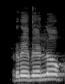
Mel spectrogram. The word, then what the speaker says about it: reveló: Entonces la palabra de Dios dice, pongan mucha atención, dice, reveló con acento en la O, misterios, aquí están los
